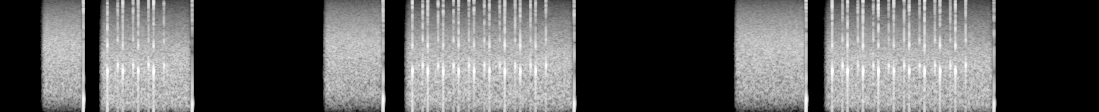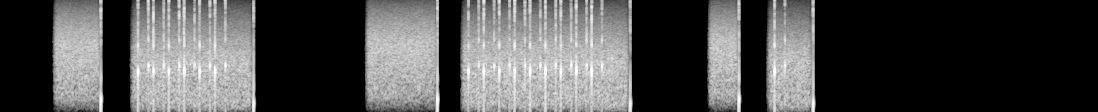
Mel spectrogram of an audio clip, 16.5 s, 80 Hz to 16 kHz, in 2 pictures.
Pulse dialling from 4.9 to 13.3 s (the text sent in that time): 9 6 9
